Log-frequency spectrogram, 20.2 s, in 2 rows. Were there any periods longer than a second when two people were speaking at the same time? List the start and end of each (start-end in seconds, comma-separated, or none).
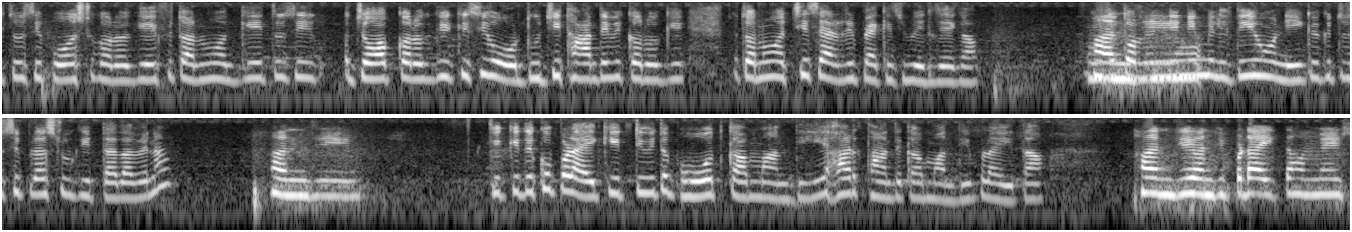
none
